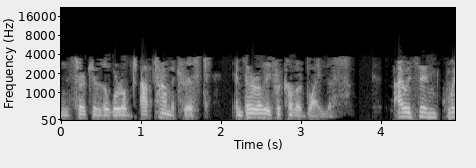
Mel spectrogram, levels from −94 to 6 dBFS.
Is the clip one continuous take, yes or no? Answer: no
